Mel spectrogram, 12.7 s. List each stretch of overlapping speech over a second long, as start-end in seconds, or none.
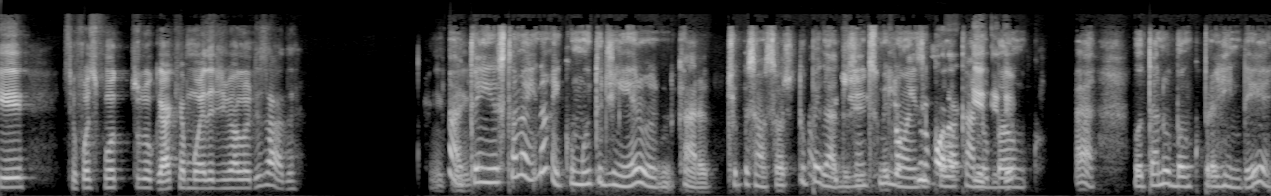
8.1-10.2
